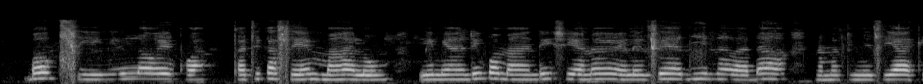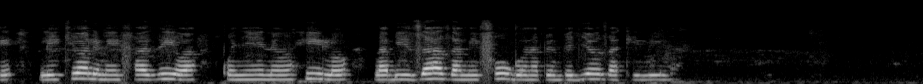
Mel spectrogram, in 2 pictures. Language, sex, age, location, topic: Swahili, female, 18-24, Dar es Salaam, agriculture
